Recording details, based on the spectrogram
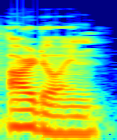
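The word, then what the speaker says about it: Ardougne: you to ardoin during the first stage uh ardoin yeah let's let's just take a moment to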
